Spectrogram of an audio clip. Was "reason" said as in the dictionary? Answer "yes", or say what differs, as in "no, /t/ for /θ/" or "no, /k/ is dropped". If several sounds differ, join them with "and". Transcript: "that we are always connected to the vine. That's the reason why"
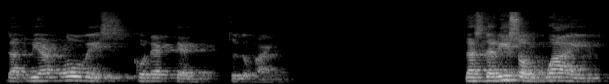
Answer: no, /s/ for /z/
